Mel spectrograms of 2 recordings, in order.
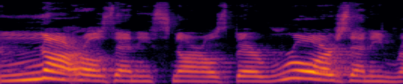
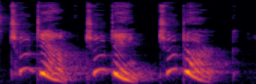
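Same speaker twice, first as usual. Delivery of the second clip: high squeaky mouse voice; 5 dB louder than usual. Acted. Reader voicing Mouse for a child, high and squeaky. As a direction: squeak it out like a tiny fussy mouse.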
